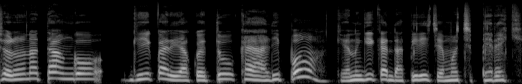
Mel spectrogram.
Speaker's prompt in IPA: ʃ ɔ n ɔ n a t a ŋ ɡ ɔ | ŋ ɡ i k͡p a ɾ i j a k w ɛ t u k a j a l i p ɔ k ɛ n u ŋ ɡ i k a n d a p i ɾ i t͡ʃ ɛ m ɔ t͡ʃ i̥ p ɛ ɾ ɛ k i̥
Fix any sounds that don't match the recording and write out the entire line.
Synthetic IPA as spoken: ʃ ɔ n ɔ n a t a ŋ ɡ ɔ | ŋ ɡ i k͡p a ɾ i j a k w ɛ t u k a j a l i p ɔ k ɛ n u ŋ ɡ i k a n d a p i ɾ i t͡ʃ ɛ m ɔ t͡ʃ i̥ p ɛ ɾ ɛ k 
